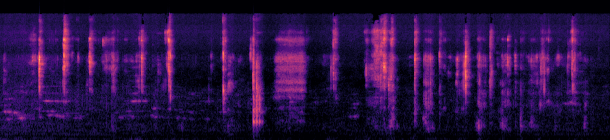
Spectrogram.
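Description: Close-up sounds of a person chewing chicken: irregular wet smacks and clicks of the mouth. The loudest smack comes about five seconds in and is followed by a short hiss.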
